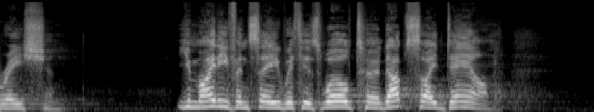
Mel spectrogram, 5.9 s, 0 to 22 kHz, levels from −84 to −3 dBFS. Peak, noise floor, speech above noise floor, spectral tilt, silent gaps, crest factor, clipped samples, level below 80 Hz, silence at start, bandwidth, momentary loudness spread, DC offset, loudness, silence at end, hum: -8 dBFS; -72 dBFS; 48 dB; -4 dB/octave; none; 18 dB; under 0.1%; -76 dBFS; 0 s; over 20 kHz; 10 LU; under 0.1%; -23 LUFS; 1.05 s; none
